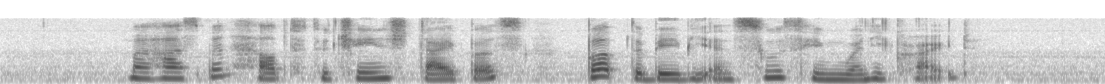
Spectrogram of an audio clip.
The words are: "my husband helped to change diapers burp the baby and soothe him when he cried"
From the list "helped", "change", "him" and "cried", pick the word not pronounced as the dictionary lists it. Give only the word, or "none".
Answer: none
